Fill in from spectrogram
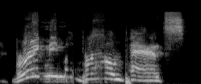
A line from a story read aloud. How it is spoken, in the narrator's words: Alex, the captain, calm as ever, bellowed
